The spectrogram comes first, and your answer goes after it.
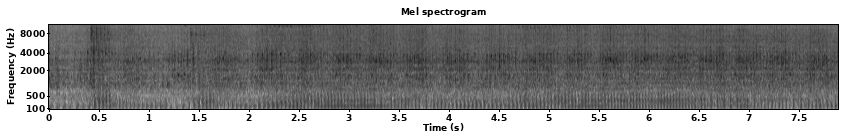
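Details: Engine that suddenly stopped after an incident: steady idle with an uneven, rough pulsing throb and a coarse rattly edge on top; abnormal engine noise at idle, cause unclear.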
